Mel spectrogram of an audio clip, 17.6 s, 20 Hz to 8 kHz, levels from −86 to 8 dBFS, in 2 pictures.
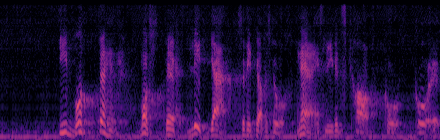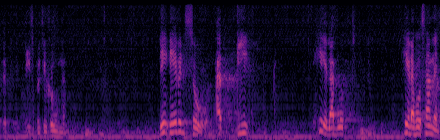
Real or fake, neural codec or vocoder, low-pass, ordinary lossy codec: fake; codec, 16 kHz, 2 kbps, FreqCodec, smaller model; 7.2 kHz; none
